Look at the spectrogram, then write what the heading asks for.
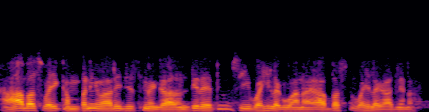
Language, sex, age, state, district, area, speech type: Urdu, male, 18-30, Uttar Pradesh, Saharanpur, urban, conversation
